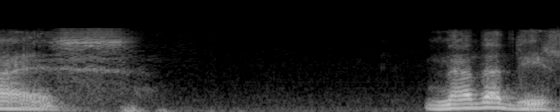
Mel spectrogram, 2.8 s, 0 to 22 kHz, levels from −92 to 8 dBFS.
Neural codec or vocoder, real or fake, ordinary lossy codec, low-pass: none; real; Opus, 16 kbps; 7.2 kHz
